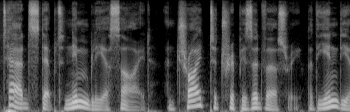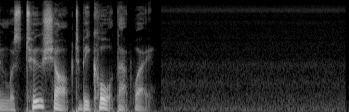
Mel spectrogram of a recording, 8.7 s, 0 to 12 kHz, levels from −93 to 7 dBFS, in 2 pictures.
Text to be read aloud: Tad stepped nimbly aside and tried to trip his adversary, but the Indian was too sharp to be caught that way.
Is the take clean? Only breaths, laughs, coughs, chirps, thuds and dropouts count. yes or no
yes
